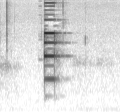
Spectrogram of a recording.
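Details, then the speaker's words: Hospital bedside machine alarm beeping beside a cancer patient in a quiet room: a single short electronic beep. "got my machine to stop beeping and now I'm alone so can talk a little more freely"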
